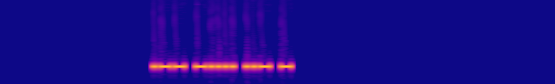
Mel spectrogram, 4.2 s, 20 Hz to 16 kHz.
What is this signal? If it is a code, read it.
Morse code, heard as a keyed tone, about 46 wpm, 700 Hz. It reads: W6UT
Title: USA Call Signs - 4 Characters - Repeated 2x - 45wpm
